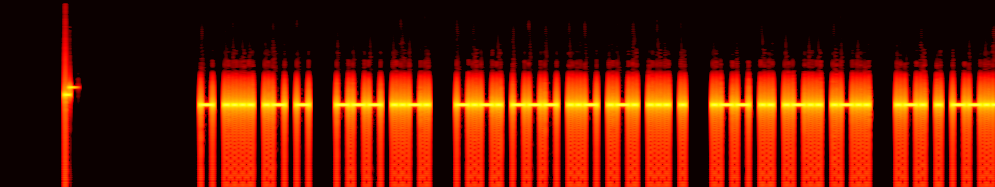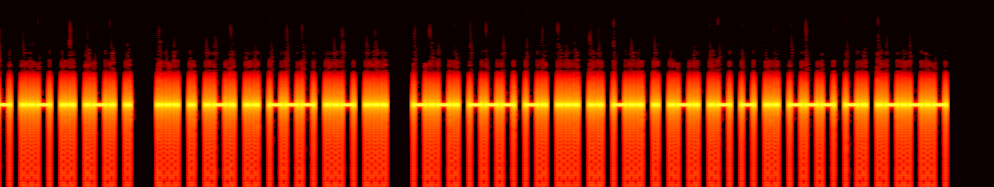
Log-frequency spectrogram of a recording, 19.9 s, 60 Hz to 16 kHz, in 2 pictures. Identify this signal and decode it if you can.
Morse code, heard as a keyed tone, about 30 wpm, 700 Hz. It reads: THAT OF COURSE WILL REQUIRE SERIOUS CONSIDERATION.
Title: Sentences from Top 1500 Words 30wpm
